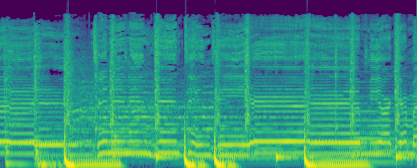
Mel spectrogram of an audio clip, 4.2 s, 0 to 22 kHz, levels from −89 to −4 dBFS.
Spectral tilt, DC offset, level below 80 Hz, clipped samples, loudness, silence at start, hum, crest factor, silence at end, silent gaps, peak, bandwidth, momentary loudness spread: -5 dB/octave; under 0.1%; -16 dBFS; under 0.1%; -12 LUFS; 0 s; none; 10 dB; 0 s; none; 0 dBFS; 17 kHz; 3 LU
